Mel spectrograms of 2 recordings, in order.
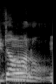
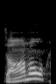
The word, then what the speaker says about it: Domhnall: Donald? – Yeah. – D-O-M-H-N-A-L-L. Donald, get the fuck out of here, you fucking... You don't pronounce the M and the N. They're the M and the H.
